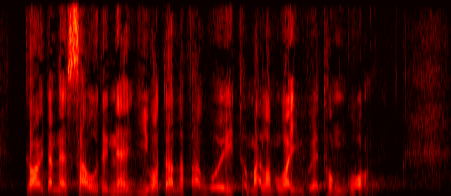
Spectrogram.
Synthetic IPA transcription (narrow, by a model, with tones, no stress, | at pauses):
kɔː˥jt̪ɐ˨˥ŋkɛː˧sɐ˥wt̪ɪ˨˩ŋnɛː˥jiː˨˧wɔː˨k̚t̪ɐ˥k̚lɐ˨p̚faː˧t̚wuː˨˥jt̪ʰʊ˨˩ŋmaː˨˩jlɔː˧˨mo˨˩wɐ˨˥jiː˨˩wu˨˥jkɛː˧t̪ʰʊ˥ŋkʷɔ̰ː˧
